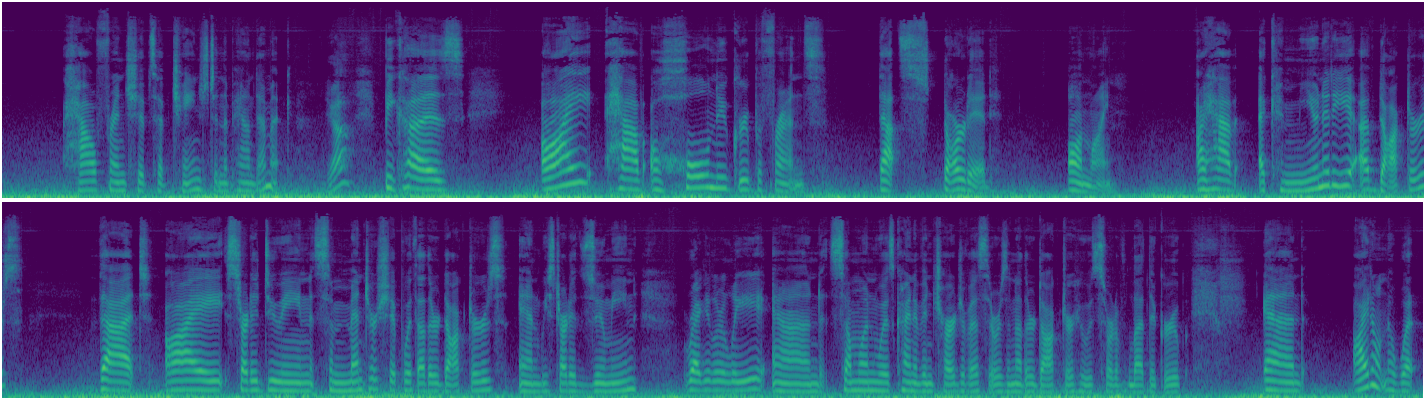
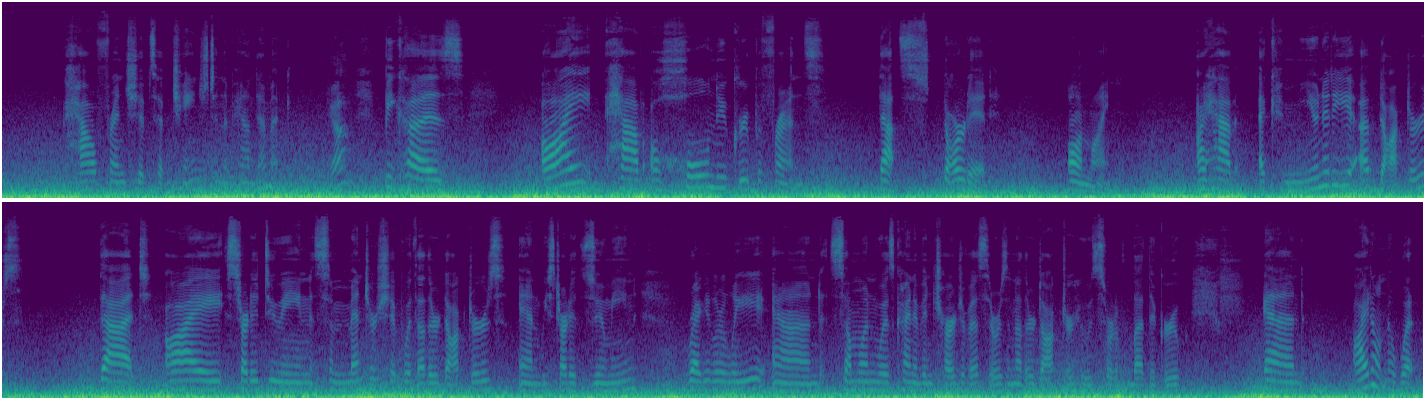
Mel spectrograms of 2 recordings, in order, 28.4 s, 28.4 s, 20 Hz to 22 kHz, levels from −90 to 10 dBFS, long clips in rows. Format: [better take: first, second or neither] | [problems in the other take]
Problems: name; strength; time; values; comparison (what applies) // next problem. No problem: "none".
first | low rumble; loud; throughout; 4 dB below the speech; faint in the first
